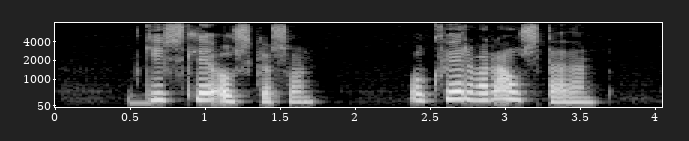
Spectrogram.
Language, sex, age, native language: Icelandic, female, 30-39, Icelandic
